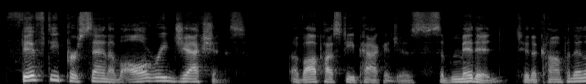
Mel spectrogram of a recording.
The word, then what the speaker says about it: apostille: I like using the pronunciation apostille because it rhymes with unrestricted fees.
